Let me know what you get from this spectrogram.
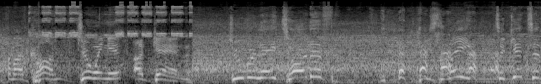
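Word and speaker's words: Duvernay-Tardif: Duvernay Tardif?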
